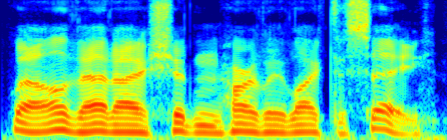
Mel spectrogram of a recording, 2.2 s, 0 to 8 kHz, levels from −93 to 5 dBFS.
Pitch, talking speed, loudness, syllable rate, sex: 115 Hz, 215 wpm, -14 LUFS, 4.4 syllables/s, male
